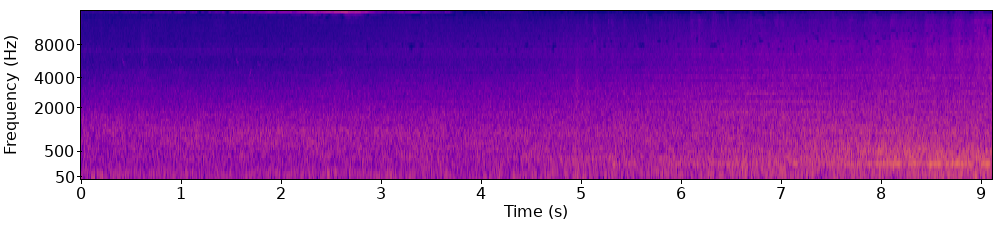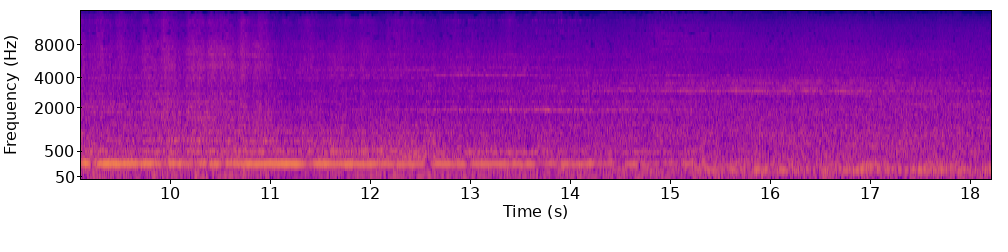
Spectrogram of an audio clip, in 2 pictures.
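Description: A train approaching and passing on the line. The rumble builds over several seconds and is loudest about halfway through, with a steady hum through the middle and a lower hum near the end.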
